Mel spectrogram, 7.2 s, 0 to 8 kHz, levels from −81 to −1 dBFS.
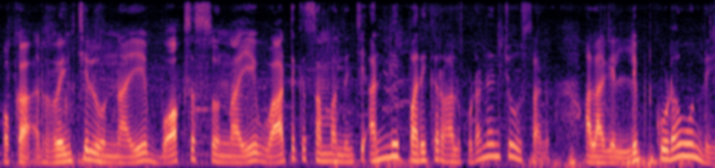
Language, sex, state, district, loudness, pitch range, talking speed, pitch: Telugu, male, Andhra Pradesh, Manyam, -20 LUFS, 110-170 Hz, 135 wpm, 135 Hz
